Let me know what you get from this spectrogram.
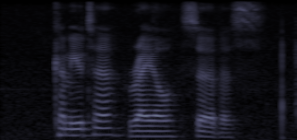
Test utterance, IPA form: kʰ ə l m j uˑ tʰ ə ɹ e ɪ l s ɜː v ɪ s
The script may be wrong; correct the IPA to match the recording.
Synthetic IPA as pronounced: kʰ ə m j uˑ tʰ ə ɹ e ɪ l s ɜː v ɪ s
